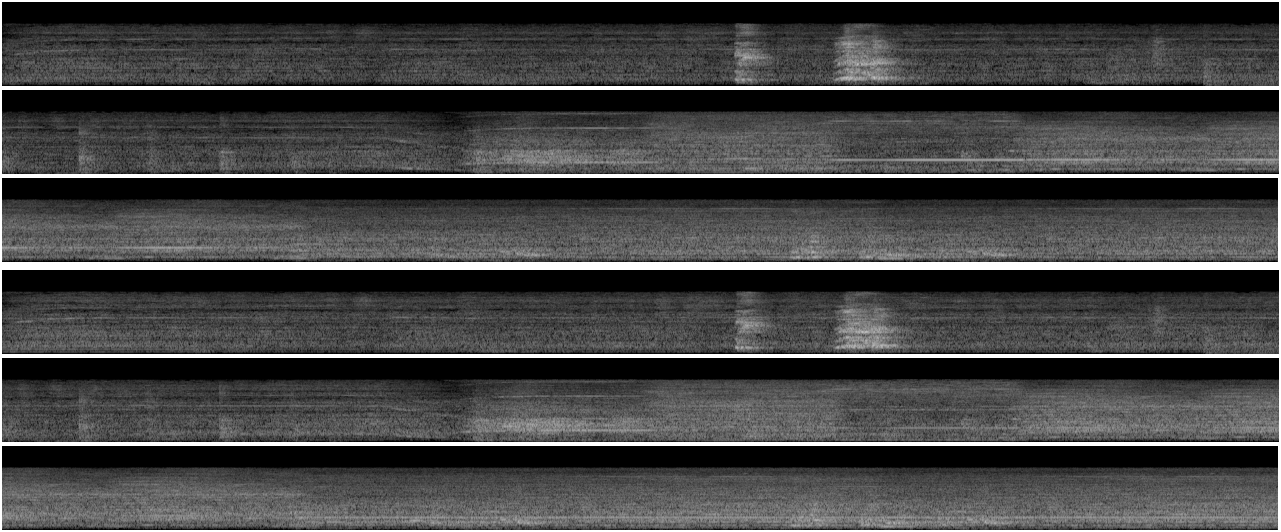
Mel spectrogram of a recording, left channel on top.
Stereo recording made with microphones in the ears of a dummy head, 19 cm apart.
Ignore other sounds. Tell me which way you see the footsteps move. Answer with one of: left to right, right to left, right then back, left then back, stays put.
left to right.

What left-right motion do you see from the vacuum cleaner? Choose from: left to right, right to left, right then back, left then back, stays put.
stays put.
